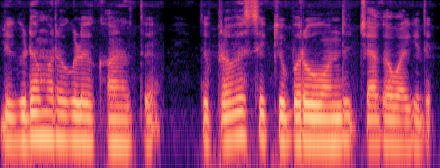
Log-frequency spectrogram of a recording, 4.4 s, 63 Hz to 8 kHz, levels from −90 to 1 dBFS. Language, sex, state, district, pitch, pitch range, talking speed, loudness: Kannada, male, Karnataka, Koppal, 135 Hz, 130-140 Hz, 95 wpm, -17 LUFS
